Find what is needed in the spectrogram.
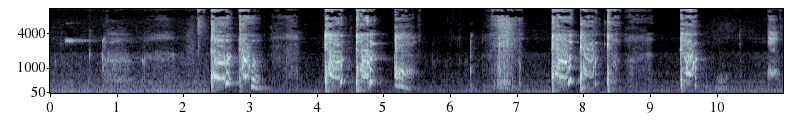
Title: Girl coughing 238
